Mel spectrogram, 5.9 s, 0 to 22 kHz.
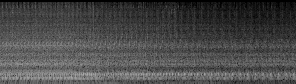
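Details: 1924 Singer model 128 sewing machine in bentwood case after cleaning and checking motor carbon brushes and grease: smooth motor whir, light even stitch beat about three per second slowing as it winds down, no rattle.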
